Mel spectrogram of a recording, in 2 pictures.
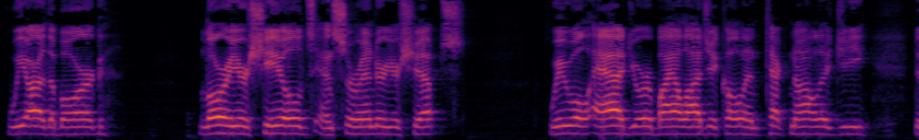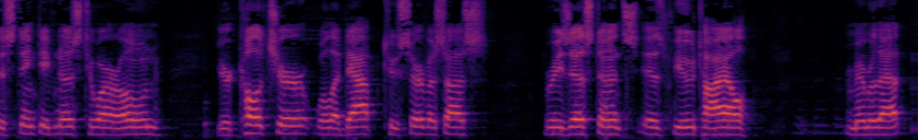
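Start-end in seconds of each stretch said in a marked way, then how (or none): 0.2-16.8 cold, emotionless machine voice, lower in pitch. Recalling the Borg's first message to the Enterprise, in a cold mechanical Borg voice. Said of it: "the cold mechanical voice said".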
